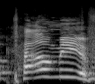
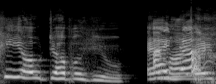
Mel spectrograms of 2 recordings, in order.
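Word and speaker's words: POW/MIA: That is not how we say that. I'm actually amazed that this made it into the final version of the game. – How do you say it? What's it called? – It's a POW. M-I-A flag.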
